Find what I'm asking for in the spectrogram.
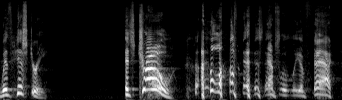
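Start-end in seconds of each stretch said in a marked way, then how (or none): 2.5-3.5 high-pitched burst of preaching fervour; jubilant, much higher exclamation; exultant conviction. Real, not acted. 3.7-6.7 laughing through the words, starting high; gleeful, pitch-raised laugh in the voice; delighted laughing. Real, not acted. Delighted preacher laughs while affirming.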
